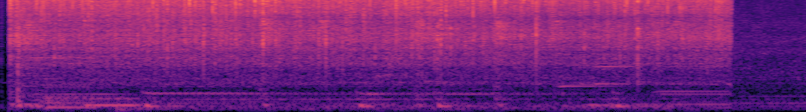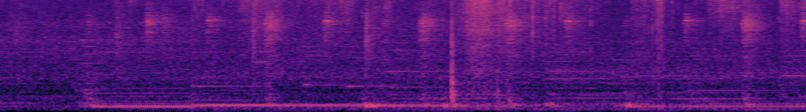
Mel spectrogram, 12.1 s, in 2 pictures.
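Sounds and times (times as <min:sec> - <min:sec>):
food sizzling in a frying pan: 0:00.0 - 0:05.5.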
